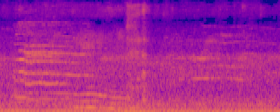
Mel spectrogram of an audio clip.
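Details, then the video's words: Newborn kitten, one of four found with eyes still closed on a cloth in a cemetery at dusk; a single thin, harmonic mew that bends and slides downward over about a second, above a steady low motor hum. "Nemu bayi kucing di Kuburan - Found a kitten on cemetery"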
